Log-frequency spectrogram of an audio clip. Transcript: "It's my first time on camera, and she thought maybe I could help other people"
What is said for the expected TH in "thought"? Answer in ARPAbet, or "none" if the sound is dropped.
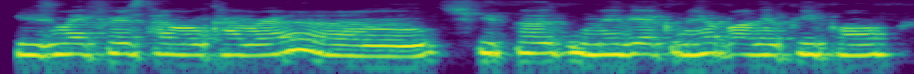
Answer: TH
